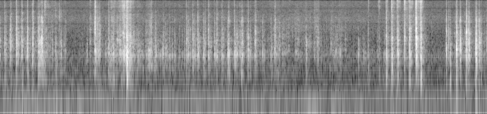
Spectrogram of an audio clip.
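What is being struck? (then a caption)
Plastic computer keyboard. A black plastic computer keyboard is held upright while fingertips tap and scratch across its keys. The result is a quick, uneven series of sharp, bright plastic clicks with brief scratchy passages between them. A short loud click rings out about a quarter of the way in, and a denser run of clicks follows near the end.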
